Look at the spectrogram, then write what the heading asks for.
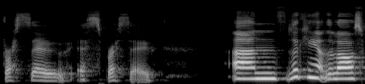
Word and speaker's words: espresso: X presser want an expresso but it's more elegant to pronounce this word with that s s Rosso espresso and looking at the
